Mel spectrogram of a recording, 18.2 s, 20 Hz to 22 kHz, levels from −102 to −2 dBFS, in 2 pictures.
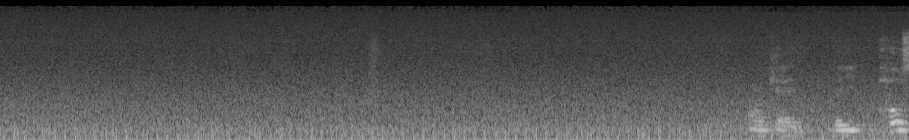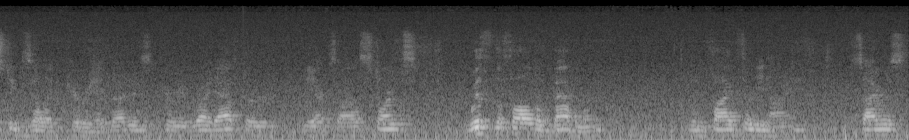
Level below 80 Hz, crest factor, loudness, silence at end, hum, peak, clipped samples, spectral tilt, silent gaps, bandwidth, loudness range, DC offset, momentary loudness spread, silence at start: -52 dBFS; 24 dB; -38 LUFS; 0 s; none; -14 dBFS; under 0.1%; -6 dB/octave; none; 19 kHz; 11 LU; 0.4%; 14 LU; 0 s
